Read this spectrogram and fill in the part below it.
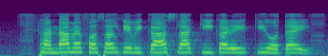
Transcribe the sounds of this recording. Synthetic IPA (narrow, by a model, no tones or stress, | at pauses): ʈʰə̃ɳɖamẽfəsəlkeʋɪkaːslakikəɾekiɦoːt̪aɦiː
